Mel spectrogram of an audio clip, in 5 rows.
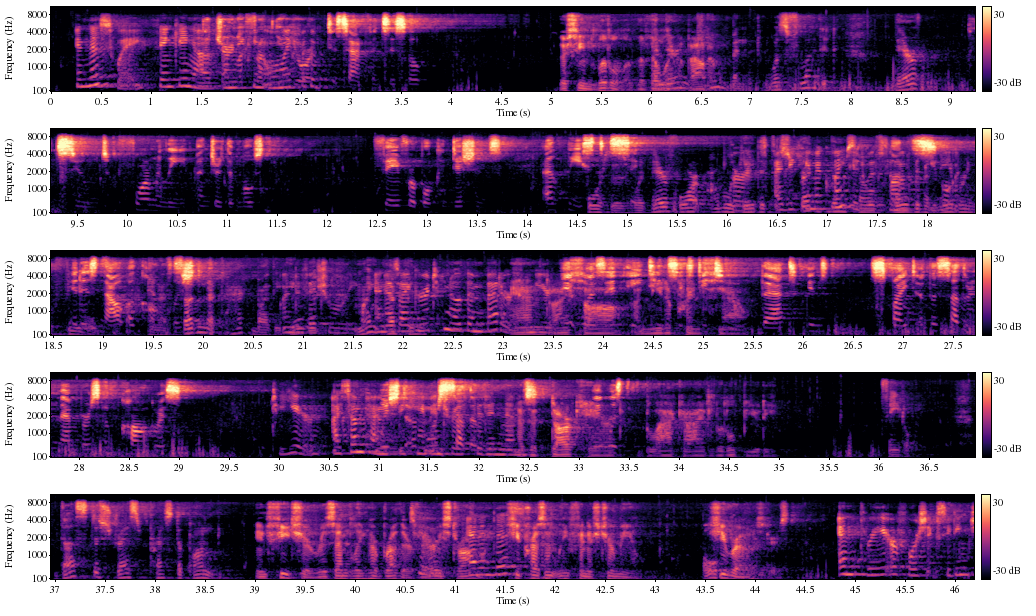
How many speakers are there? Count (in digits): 4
